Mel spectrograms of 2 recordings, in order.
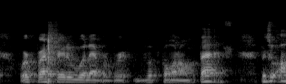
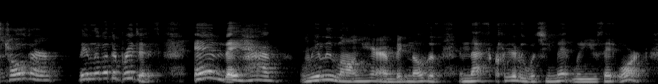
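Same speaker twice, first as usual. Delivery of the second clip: lightly voiced know-it-all, higher; exasperated lecturing; 8 semitones higher, 4 dB louder than usual. Kaylee lecturing Lauren about trolls, mildly exasperated. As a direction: explain it like she's fed up. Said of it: "she says".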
